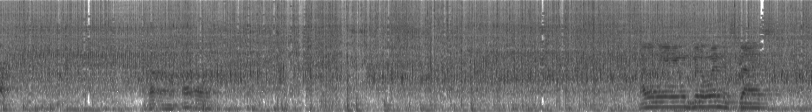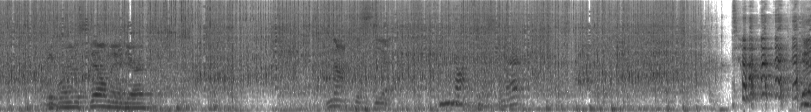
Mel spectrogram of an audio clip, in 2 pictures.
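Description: Small toy robot motors whir steadily.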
